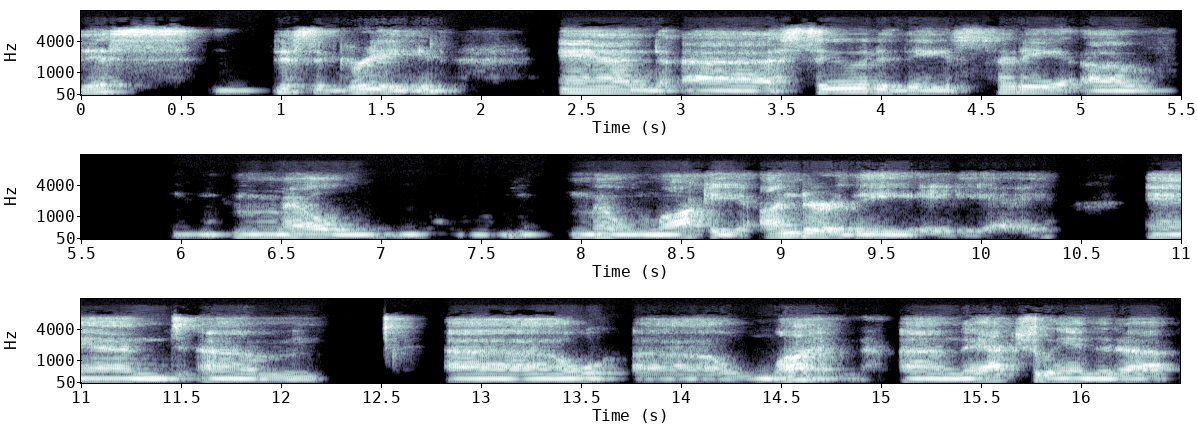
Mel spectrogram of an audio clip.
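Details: Adult woman who stutters, with repetitions of words and parts of words; stuttering.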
